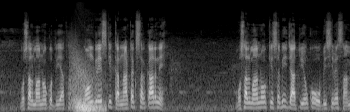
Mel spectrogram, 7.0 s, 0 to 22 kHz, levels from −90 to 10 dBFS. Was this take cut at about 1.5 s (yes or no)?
yes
